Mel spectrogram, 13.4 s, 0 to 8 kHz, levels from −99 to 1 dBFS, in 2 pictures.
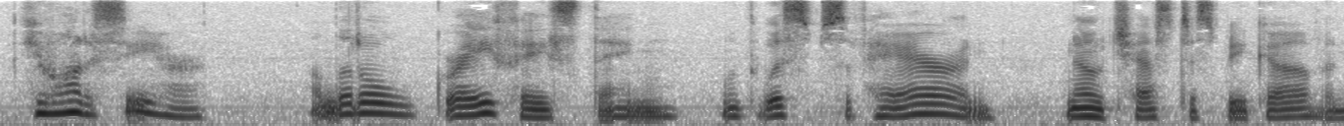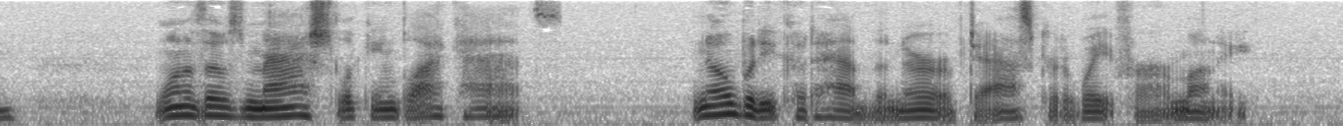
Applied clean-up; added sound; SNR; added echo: none; none; none; none.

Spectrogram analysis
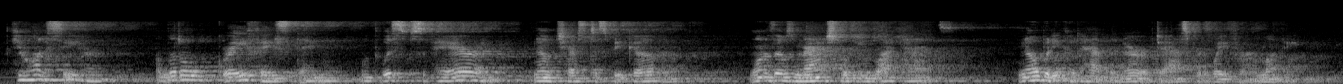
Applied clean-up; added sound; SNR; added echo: none; none; none; reverberation time 2.5 s.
